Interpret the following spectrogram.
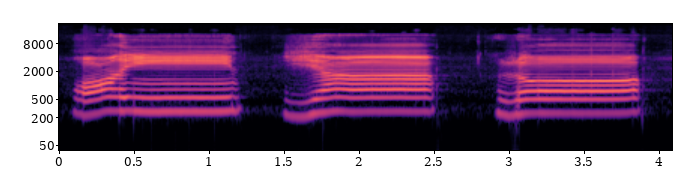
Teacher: غائن حرف مستعلیہ ہے، لہٰذا اس کی آواز حلق سے موٹی ادا ہوئے گی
